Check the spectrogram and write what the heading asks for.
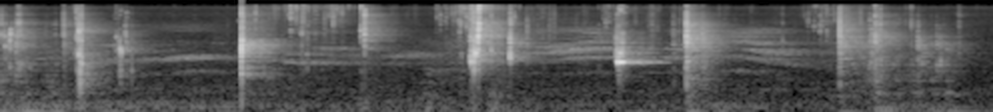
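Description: Slime squelching and popping as a mesh stress ball full of slime is squeezed, the slime oozing through the net and dropping onto a tray of slime. Irregular sharp pops and crackles come about once a second, with faint squeaky sounds between them.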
